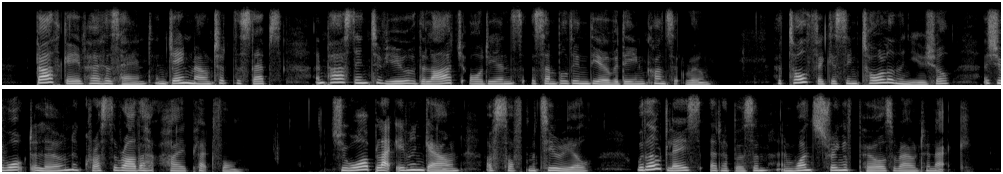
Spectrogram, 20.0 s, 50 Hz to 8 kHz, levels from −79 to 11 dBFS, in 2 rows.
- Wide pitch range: No, average, 4.0 semitones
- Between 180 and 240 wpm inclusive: Yes, average, 190 wpm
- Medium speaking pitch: No, high, 220 Hz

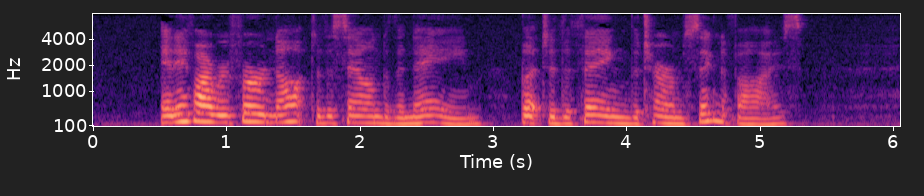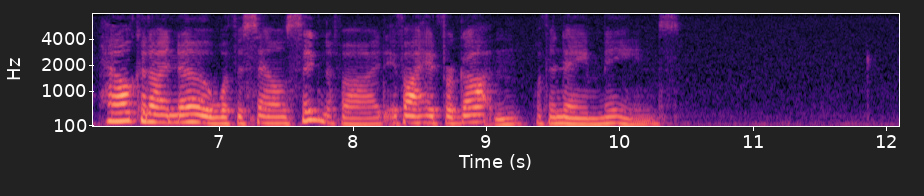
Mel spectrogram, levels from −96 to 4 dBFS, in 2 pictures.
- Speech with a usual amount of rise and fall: Yes, average, 3.5 semitones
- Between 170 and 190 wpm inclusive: Yes, average, 175 wpm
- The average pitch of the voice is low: No, medium, 170 Hz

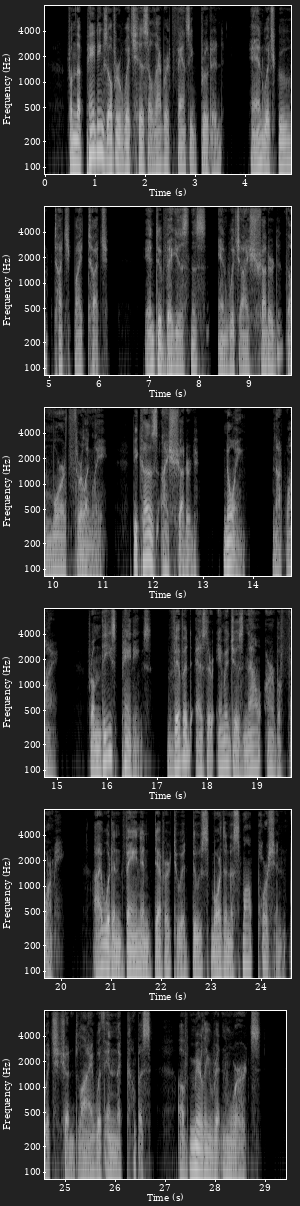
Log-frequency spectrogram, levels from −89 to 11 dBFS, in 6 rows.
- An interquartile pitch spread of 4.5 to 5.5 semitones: No, average, 4.0 semitones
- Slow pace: Yes, slow, 125 wpm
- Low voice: Yes, very low, 85 Hz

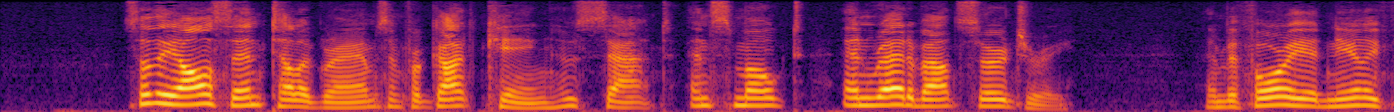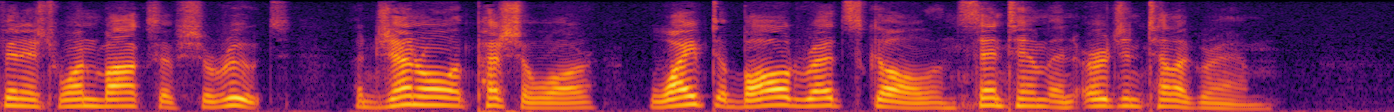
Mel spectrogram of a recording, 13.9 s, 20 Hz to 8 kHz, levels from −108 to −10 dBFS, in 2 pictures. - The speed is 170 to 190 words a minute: Yes, average, 175 wpm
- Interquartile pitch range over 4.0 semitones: Yes, average, 4.7 semitones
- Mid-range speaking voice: Yes, medium, 180 Hz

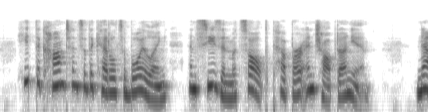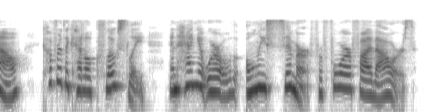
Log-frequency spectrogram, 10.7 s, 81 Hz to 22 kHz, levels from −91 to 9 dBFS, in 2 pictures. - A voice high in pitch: Yes, very high, 250 Hz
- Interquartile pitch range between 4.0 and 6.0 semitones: Yes, average, 5.3 semitones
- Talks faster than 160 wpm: Yes, average, 190 wpm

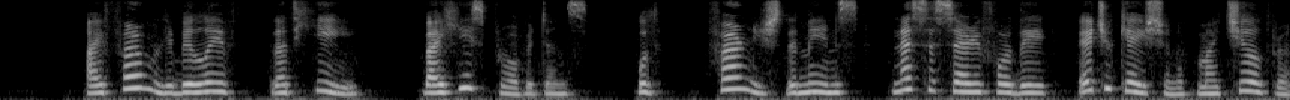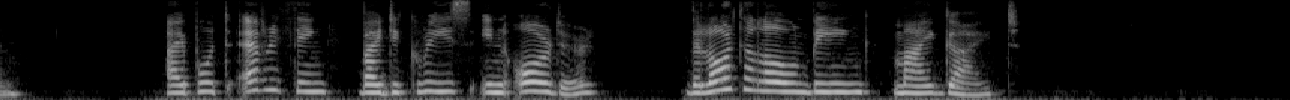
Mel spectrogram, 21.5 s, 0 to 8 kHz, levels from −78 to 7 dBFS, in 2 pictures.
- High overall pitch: Yes, high, 245 Hz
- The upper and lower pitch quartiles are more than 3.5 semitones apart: No, average, 3.2 semitones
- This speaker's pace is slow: Yes, slow, 90 wpm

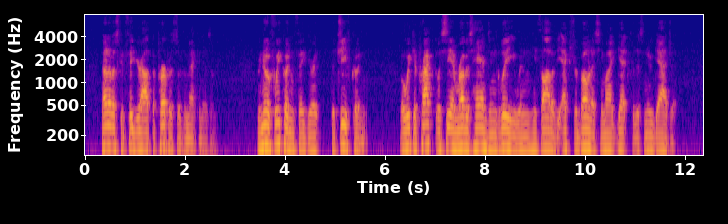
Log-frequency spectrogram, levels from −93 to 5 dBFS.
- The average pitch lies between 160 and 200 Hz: No, low, 105 Hz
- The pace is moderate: No, fast, 225 wpm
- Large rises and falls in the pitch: No, average, 3.6 semitones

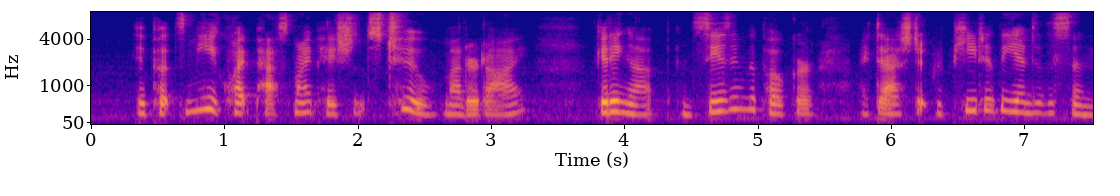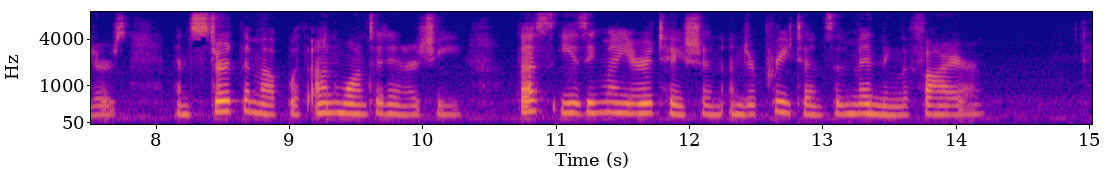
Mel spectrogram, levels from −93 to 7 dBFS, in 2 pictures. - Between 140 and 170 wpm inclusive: Yes, average, 160 wpm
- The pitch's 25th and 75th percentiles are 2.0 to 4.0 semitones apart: Yes, average, 3.4 semitones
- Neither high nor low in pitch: No, high, 220 Hz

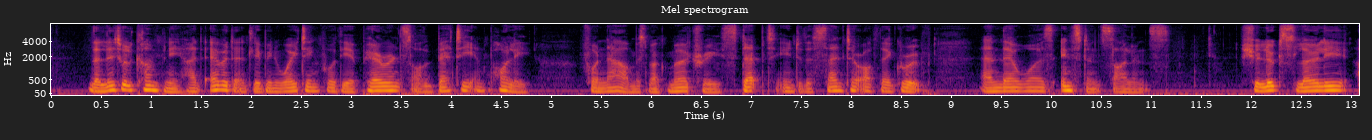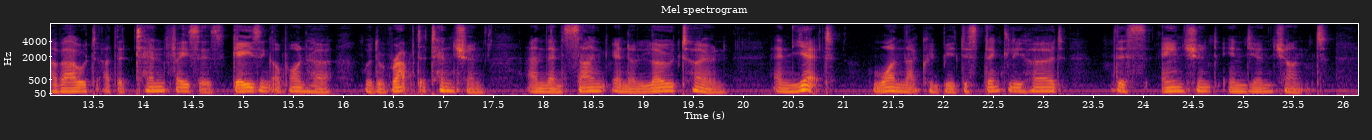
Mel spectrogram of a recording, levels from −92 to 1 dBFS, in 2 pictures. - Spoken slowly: No, average, 145 wpm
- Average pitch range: Yes, average, 4.1 semitones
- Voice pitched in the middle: No, low, 115 Hz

